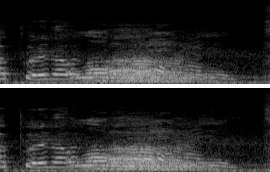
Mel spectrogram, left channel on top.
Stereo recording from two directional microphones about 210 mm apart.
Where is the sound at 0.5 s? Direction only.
10° right (ahead or behind).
